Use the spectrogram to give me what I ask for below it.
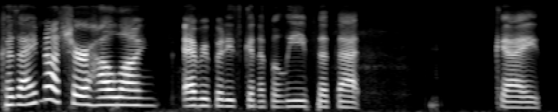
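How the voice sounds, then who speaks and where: A woman's voice: lowish voice, lively intonation, a little slow, bright, forceful tone, clean tone, dry recording, muffled recording. A woman playing a tabletop game, wry and cautious, laughing along with the table. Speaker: player. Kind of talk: casual tabletop game play.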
